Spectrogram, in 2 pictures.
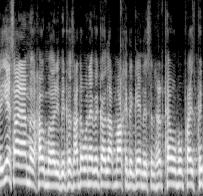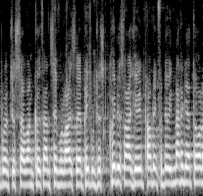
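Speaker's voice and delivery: fast, loud and high, a flustered complaining husband; fast agitated rant. Acted. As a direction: rattle it off fast and loud to wake people up. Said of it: "Now, I say that fast, just it wakes people up".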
